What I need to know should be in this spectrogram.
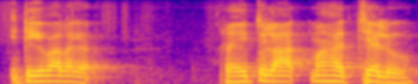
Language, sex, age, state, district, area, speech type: Telugu, male, 18-30, Andhra Pradesh, Konaseema, urban, spontaneous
